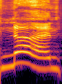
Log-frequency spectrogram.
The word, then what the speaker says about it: Nun: Joshua, the son of Nun, which if you just take that phonetically, sounds like he has no parents.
